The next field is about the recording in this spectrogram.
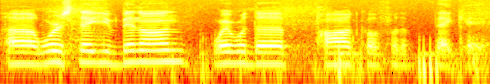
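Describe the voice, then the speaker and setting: Man, slightly high voice, relaxed slangy co-host, faint hiss. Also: a little slow, gravelly. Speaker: podcast co-host. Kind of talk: casual podcast banter.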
